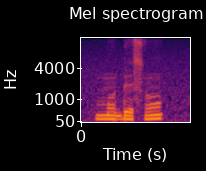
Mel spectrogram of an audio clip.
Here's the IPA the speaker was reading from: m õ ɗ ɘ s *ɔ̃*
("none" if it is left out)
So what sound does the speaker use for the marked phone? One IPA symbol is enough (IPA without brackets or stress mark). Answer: õ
